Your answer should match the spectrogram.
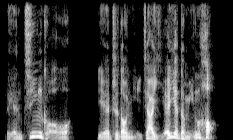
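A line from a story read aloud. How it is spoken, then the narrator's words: Cold laugh. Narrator (Chinese): 他冷冷一笑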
